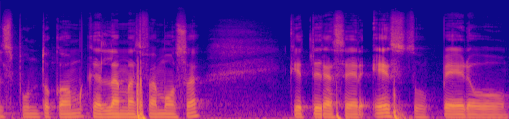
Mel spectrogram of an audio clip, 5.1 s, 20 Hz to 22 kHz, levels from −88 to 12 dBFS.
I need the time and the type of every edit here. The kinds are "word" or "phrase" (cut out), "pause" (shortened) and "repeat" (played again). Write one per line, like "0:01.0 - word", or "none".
0:03.2 - word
